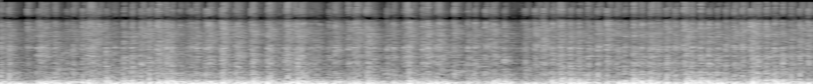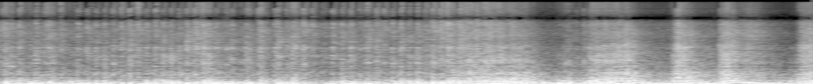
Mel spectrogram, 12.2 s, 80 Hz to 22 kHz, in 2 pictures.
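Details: 1979 Camaro with a 355 V8 just reinstalled, restart: loud, lumpy idle that stumbles, then revs rise near the end. Timing read 20 degrees with a backfire earlier; air-fuel ratio about 22.5:1, dead lean, carburetor needs richening.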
